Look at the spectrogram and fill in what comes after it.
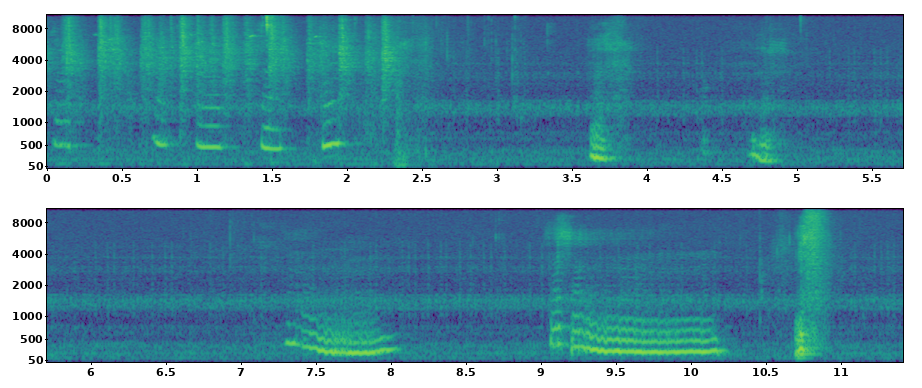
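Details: Chester the Pembroke Welsh Corgi, a house pet, vocalizing for his owners' attention: a burst of quick short yips, then scattered soft sounds, and two low, drawn-out groaning howls, the second holding a steady pitch for about a second.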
